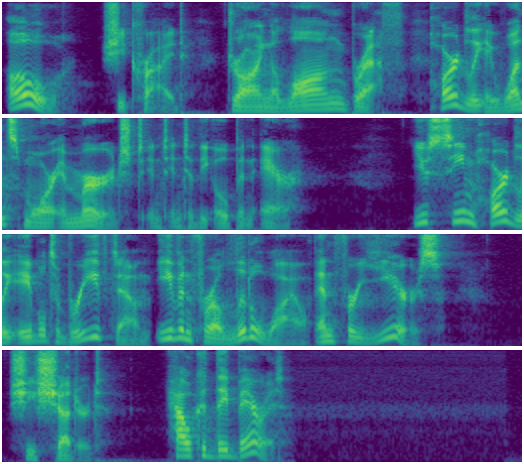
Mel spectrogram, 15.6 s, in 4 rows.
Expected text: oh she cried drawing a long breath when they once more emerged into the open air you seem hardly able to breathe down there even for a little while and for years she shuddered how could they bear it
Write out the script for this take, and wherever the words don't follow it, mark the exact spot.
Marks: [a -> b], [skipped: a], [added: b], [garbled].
oh she cried drawing a long breath [when -> hardly] they once more emerged into [added: into] the open air you seem hardly able to breathe down [skipped: there] even for a little while and for years she shuddered how could they bear it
